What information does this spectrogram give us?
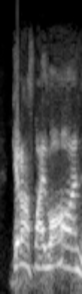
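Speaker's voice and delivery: shrill, high, loud put-on old-man scream. Retelling his resistance at the bank, playing an old man with a cane, mock-screaming. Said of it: "I'm screaming".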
